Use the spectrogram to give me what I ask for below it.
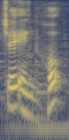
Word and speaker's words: Ch'e'en Jo': por los arqueólogos modernos se pronuncia en job y se traduce como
